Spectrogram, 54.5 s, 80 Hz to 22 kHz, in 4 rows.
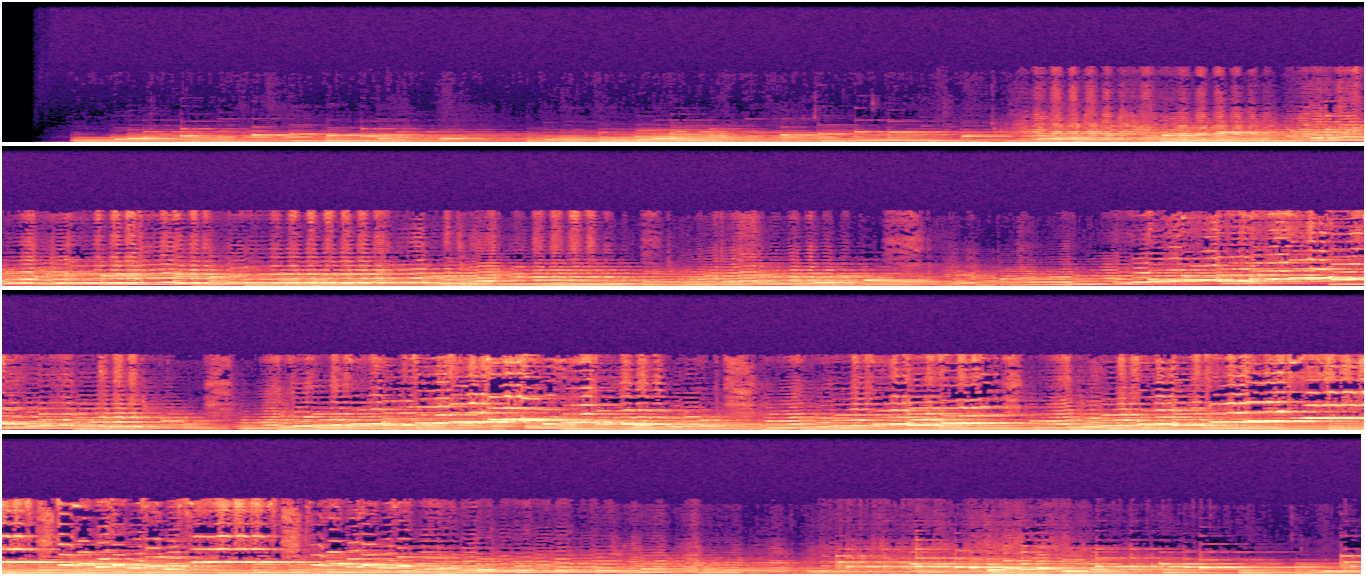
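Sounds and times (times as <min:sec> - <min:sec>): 
piano playing: 0:00.7 - 0:54.4
flute playing: 0:10.0 - 0:54.4.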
